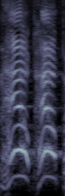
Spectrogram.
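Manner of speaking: mock cry for help. Man retelling his balcony fall to Peter, mock yelling. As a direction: yell help like you're dangling off a balcony, half in fun. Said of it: "and I'm screaming".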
